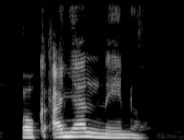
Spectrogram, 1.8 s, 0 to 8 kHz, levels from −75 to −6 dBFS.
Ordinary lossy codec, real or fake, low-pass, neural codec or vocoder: none; fake; none; codec, 16 kHz, 4 kbps, X-Codec, HuBERT features, trained on balanced general audio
